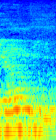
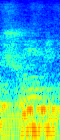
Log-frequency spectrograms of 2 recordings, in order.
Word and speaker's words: Jung: Por isso que Jung, ou Jung, como outros pronunciam, que foi o maior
